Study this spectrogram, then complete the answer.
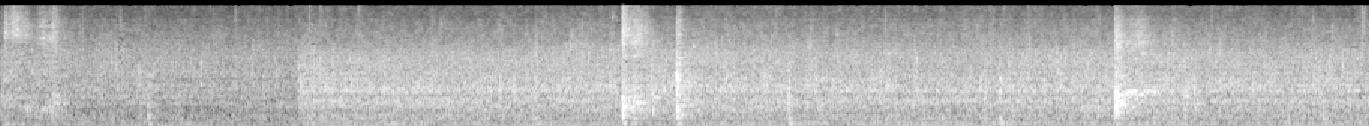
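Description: Steady crackling sizzle of unbreaded chicken wings frying in hot oil, with a few sharper pops and spatters, no voices.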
